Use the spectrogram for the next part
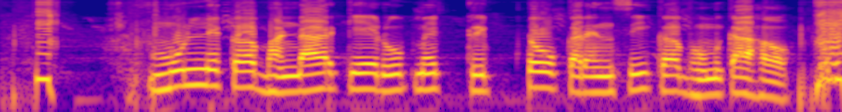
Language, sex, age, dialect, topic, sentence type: Bhojpuri, male, 18-24, Western, banking, statement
